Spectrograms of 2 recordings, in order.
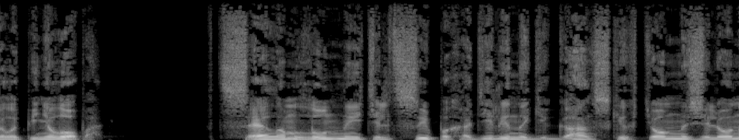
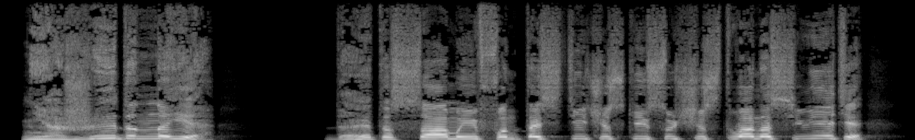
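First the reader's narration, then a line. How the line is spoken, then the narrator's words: Exclaiming. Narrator (Russian): воскликнул Питер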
